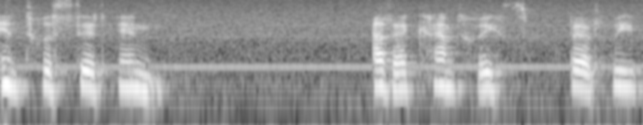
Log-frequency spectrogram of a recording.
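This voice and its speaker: A woman with a German accent and medium pitch speaks in a flat monotone at a fairly slow pace against noticeable background noise. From Germany, Hamburg area. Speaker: award recipient, civic activist. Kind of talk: interview testimony.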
